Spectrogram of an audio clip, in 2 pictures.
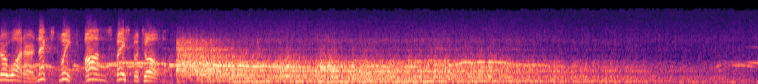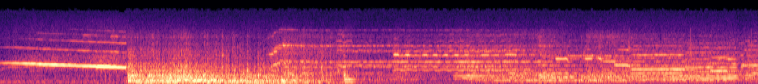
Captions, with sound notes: Treachery Underwater, next week on Space Patrol. (incoming bomb) (upbeat music)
